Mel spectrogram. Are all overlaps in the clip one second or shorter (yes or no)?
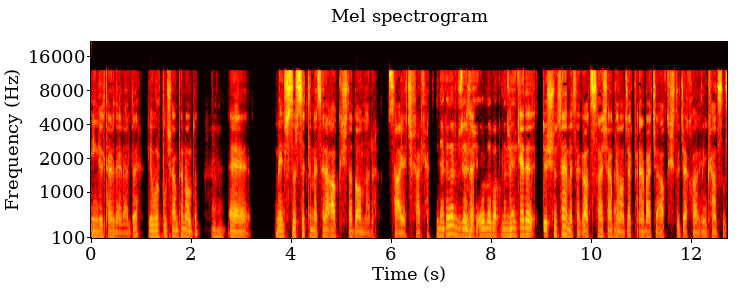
yes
